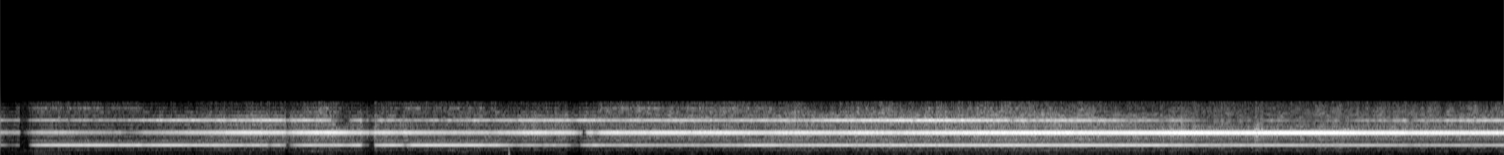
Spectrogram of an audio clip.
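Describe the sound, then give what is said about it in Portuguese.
A siren sounds as one loud, unbroken tone that holds a steady pitch for the whole stretch, without rising or falling. There is no talking over it. “É uma zoadinha que você está ouvindo? É a sirene aqui”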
